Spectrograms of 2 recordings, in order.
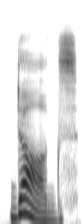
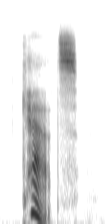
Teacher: You'll feel a vibration. That's the z sound. Now say cats. No vibration. That's s.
